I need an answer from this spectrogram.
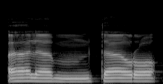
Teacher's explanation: را کے اوپر زبر آ رہی ہے، را کو موٹا پڑھیں گے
